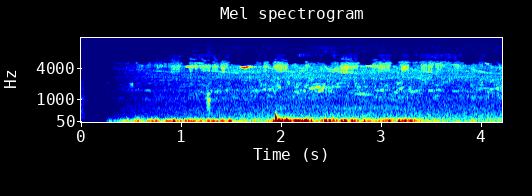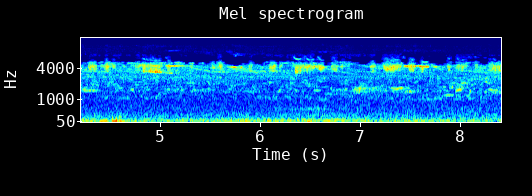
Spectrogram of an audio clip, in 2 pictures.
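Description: Outdoor ambience: many small birds chirping over an uneven low rumble, with one heavy low thud about two seconds in.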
